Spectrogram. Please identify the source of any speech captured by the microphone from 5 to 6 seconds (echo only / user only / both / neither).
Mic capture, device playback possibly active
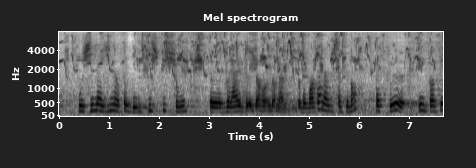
echo only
